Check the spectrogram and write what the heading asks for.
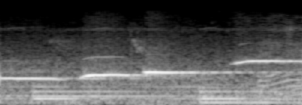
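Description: A whistled melody over soft guitar and music accompaniment. It climbs in slurred, held notes to a long high note near the end.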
